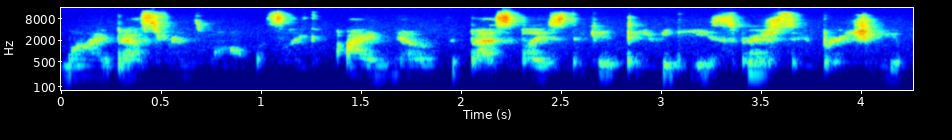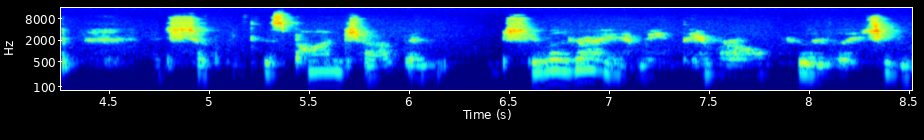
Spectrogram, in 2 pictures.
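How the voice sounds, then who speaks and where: A woman speaks softly. Her pace is moderate. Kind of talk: ASMR show-and-tell of DVD collection. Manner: soft-spoken.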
